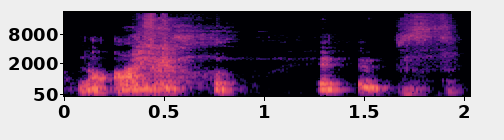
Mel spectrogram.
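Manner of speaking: normal talking voice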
